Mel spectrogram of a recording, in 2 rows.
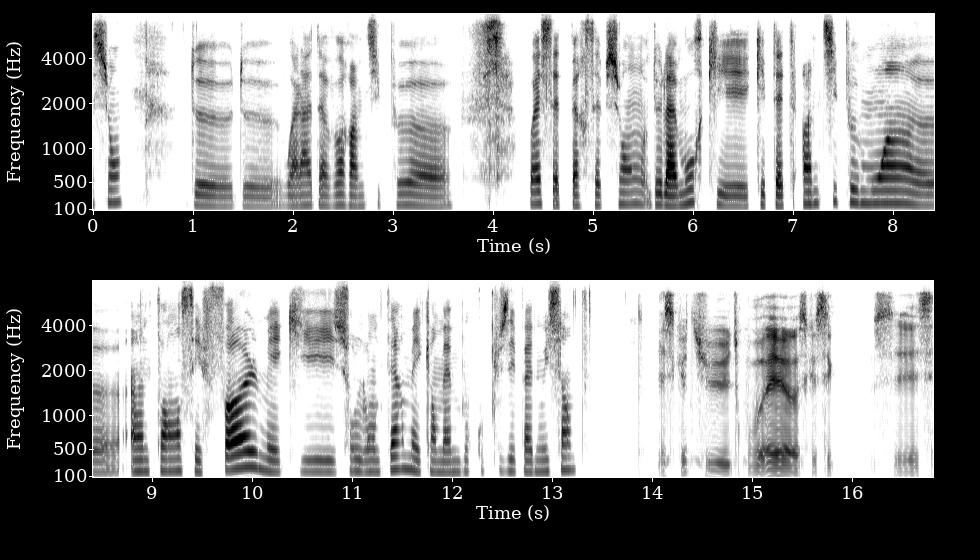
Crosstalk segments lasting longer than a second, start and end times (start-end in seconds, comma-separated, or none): none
